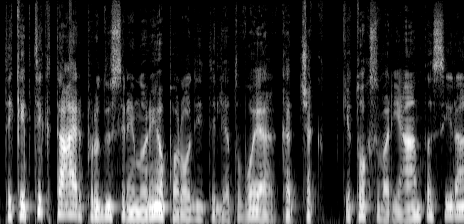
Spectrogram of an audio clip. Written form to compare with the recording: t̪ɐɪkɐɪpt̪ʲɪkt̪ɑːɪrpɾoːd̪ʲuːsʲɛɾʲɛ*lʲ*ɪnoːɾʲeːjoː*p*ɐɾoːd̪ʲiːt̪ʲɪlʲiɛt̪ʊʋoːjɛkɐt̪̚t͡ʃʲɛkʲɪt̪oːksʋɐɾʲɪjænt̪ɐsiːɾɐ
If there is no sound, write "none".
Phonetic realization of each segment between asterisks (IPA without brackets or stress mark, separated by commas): none, p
